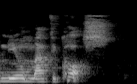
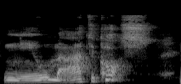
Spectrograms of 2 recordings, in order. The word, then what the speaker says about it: pneumatikos: You see, the word there, spiritual, is the word pneumaticos. Now, pneumaticos, I'll spell that for you. P-N-E-U-M-A-T-I-K-O-S. Pneumaticos.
